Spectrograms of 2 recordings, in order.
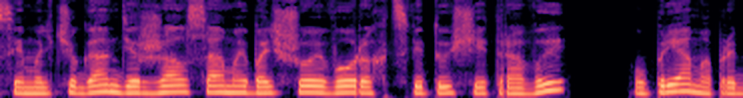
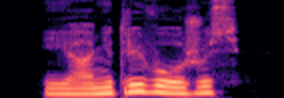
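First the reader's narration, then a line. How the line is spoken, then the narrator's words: Through gritted teeth. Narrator (Russian): выдавил сквозь зубы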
